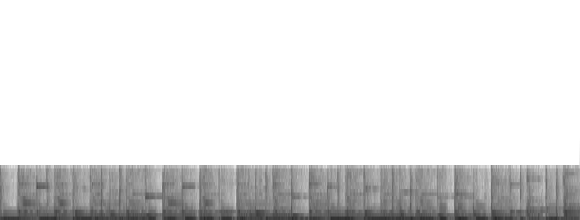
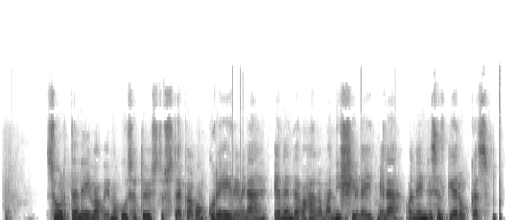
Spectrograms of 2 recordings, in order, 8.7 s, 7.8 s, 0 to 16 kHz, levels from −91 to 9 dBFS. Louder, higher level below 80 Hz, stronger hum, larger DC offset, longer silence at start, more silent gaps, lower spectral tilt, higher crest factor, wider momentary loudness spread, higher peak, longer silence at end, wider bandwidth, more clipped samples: about the same, -17 LUFS vs -17 LUFS; first, -28 dBFS vs -66 dBFS; neither; neither; about the same, 0 s vs 0.1 s; neither; first, -12.5 dB/octave vs -5.5 dB/octave; about the same, 12 dB vs 14 dB; second, 4 LU vs 8 LU; about the same, -2 dBFS vs -4 dBFS; second, 0 s vs 0.2 s; second, 4 kHz vs 7.6 kHz; neither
